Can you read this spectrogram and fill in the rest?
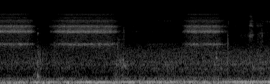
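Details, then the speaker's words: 2009 Hyundai Santa Fe 3.3 automatic FWD with code P0441 and hard starting after refuelling. Air hisses in short puffs through the unpowered, normally closed EVAP purge solenoid, which is leaking through and needs replacing. "so right there it should be totally closed nothing you probably can hear on the video"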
